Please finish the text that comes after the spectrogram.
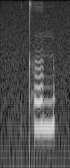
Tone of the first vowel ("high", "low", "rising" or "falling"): high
